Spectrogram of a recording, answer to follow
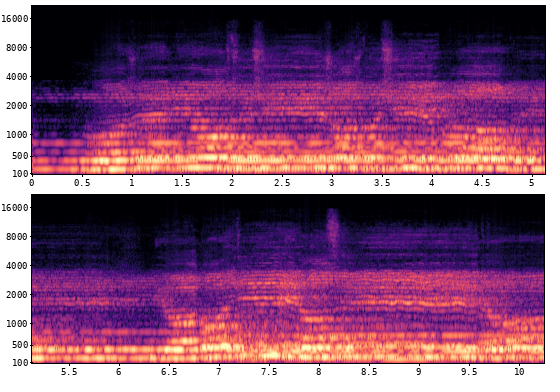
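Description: Choral chant music: voices holding a steady low drone while the upper parts move slowly between chords, changing about every three to four seconds.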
